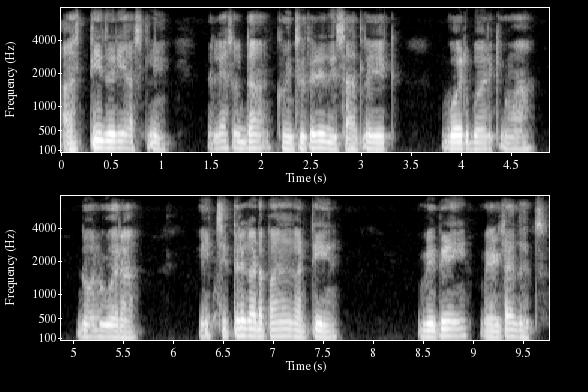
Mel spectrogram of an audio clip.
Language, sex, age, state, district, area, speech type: Goan Konkani, male, 18-30, Goa, Canacona, rural, spontaneous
